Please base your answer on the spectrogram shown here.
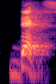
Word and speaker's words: debt: The B is silent, so you should go debt.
